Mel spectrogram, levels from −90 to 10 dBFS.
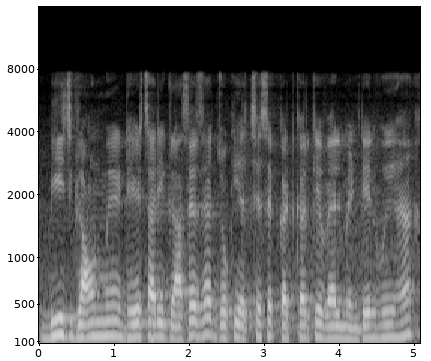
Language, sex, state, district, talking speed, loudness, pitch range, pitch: Hindi, male, Uttar Pradesh, Lucknow, 210 wpm, -16 LUFS, 140-160 Hz, 145 Hz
